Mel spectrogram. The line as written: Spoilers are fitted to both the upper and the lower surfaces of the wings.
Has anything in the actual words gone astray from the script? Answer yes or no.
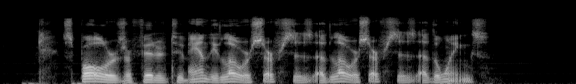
yes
